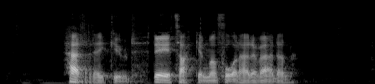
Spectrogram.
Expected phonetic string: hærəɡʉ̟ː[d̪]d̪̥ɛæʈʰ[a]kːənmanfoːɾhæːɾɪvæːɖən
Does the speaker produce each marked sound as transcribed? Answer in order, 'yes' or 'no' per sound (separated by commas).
yes, yes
